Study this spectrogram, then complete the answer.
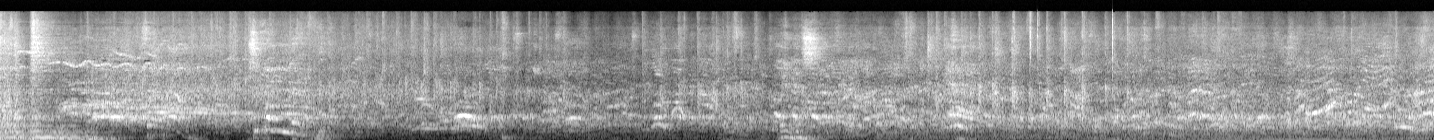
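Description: A band plays lively music through loudspeakers in a large echoing hall.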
